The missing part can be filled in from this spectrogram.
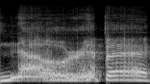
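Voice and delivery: anguished shriek, very high, rough and raw. Game master voicing a character watching his wolf go down, anguished scream. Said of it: "go down and screams".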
